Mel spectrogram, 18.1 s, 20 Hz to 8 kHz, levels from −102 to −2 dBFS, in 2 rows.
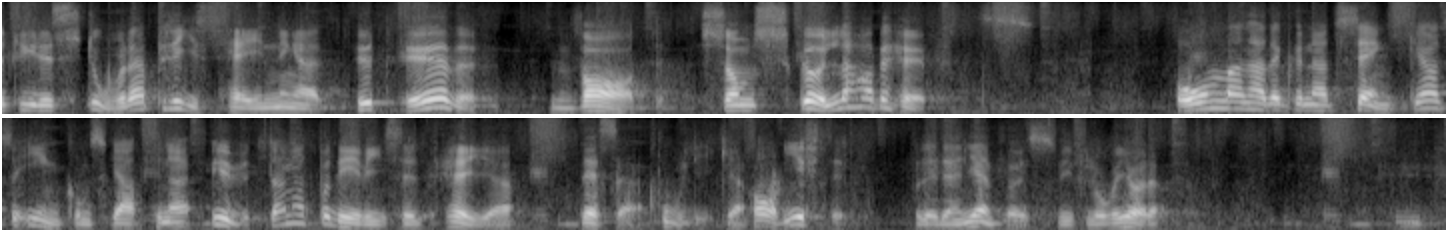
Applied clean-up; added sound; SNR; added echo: neural separator model SepFormer DNS4.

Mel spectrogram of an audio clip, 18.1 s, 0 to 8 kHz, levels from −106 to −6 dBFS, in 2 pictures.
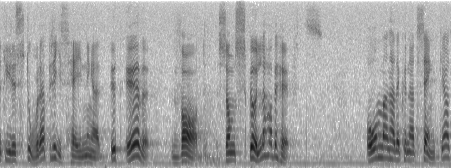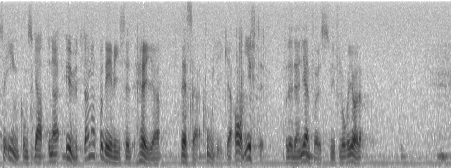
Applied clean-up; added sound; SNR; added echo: none; none; none; none.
